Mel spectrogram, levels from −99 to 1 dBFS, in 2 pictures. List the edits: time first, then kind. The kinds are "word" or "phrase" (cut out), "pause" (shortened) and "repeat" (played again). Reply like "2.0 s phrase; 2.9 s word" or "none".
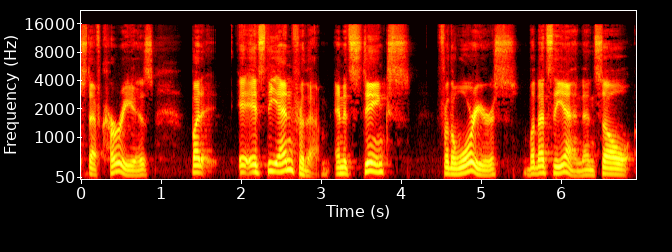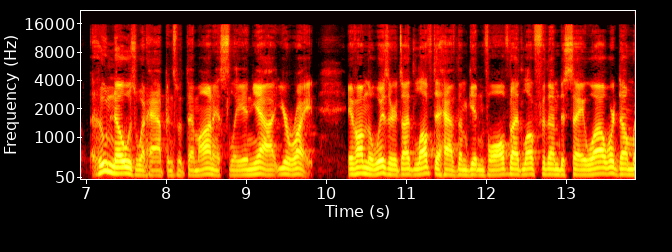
none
